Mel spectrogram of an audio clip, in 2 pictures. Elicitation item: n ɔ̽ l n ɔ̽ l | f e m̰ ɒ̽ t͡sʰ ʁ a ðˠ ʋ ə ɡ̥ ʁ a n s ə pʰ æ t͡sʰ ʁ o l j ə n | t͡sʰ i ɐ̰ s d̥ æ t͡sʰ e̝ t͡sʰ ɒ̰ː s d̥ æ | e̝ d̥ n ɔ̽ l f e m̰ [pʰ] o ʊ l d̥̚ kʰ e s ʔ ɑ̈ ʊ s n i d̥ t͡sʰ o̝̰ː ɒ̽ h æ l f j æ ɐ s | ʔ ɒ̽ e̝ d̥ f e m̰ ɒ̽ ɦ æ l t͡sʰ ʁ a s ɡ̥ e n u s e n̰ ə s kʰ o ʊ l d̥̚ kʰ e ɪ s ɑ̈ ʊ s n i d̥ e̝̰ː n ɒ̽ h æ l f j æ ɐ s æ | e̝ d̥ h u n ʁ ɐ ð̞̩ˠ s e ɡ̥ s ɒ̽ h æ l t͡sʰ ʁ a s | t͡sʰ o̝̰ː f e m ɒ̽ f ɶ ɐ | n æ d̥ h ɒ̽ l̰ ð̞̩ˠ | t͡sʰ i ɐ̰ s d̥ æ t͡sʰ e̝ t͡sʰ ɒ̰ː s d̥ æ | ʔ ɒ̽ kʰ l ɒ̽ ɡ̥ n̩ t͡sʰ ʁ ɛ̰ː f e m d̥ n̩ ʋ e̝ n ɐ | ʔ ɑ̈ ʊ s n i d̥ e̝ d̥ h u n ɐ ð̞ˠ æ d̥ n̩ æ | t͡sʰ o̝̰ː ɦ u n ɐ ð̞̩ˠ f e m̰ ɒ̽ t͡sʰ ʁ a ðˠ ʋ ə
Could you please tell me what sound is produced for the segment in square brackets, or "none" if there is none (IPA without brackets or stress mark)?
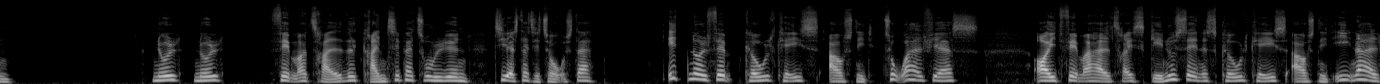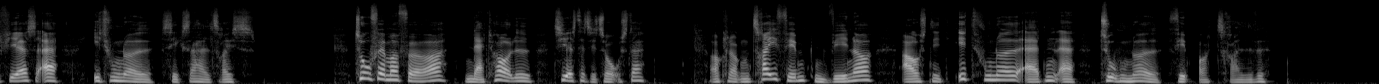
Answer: kʰ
